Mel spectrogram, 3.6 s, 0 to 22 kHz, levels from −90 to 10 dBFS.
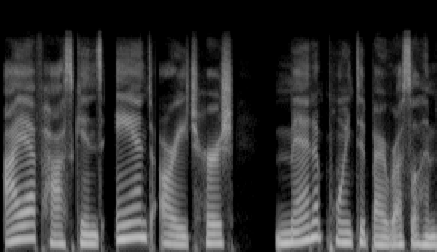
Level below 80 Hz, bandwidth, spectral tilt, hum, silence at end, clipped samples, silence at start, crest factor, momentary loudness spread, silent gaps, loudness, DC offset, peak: -52 dBFS; 12.5 kHz; -5.5 dB/octave; none; 0 s; under 0.1%; 0.05 s; 14 dB; 4 LU; 2.21-2.27 s; -23 LUFS; under 0.1%; -8 dBFS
